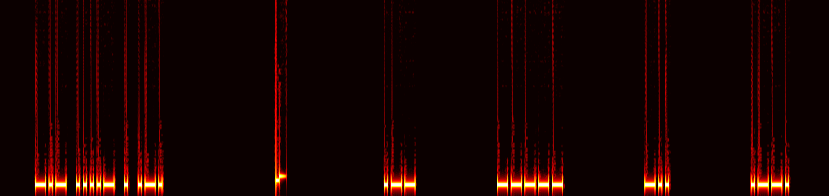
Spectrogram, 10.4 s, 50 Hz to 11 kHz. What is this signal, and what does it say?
Morse code, heard as a keyed tone, about 28 wpm, spaced as for 12 wpm, 700 Hz. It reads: K4ER W0DP
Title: USA Call Signs - 8x Character Spacing - 28wpm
